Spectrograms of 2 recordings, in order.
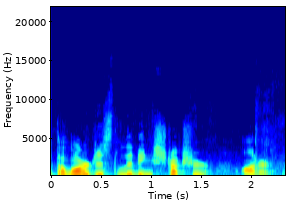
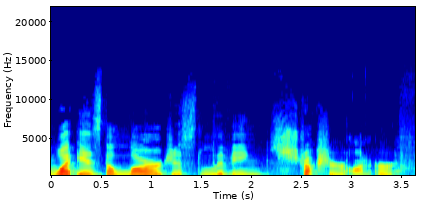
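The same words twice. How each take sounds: First: Said in the usual way. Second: Slow, louder read of "what is the largest living structure on Earth?" with weight on "what"; slow emphatic question. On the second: Acted. Intern announcing the trivia question, slow and emphatic.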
